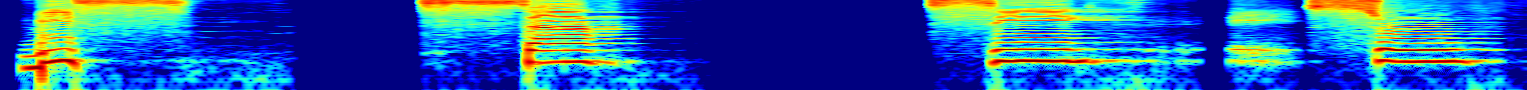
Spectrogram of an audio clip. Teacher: Pastikan ujung lidah kita berada di dinding gigi seri bawah bagian dalam. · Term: huruf sin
